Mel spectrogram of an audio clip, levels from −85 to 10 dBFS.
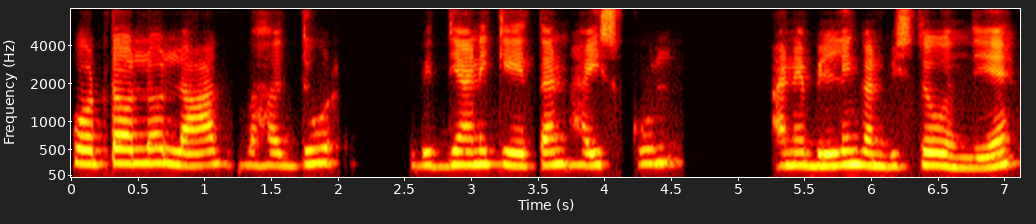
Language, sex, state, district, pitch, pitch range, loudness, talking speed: Telugu, female, Telangana, Mahabubabad, 230 Hz, 220-245 Hz, -16 LUFS, 85 wpm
